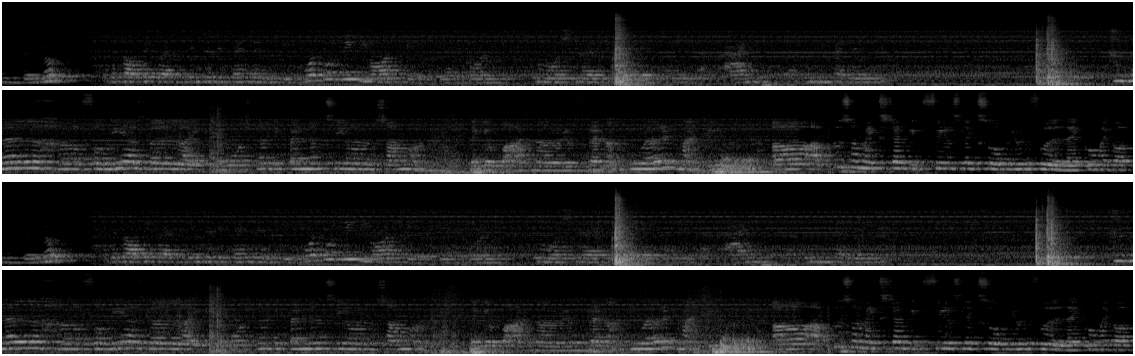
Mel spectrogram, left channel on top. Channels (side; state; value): both; normal; correlation 0.49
